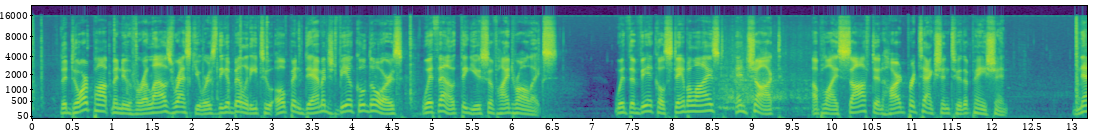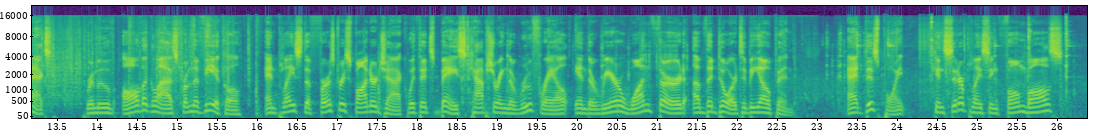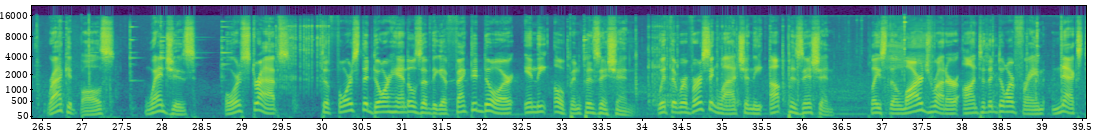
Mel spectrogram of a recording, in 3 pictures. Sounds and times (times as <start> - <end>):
Speech: 0.4 - 6.6, 7.3 - 12.2, 13.0 - 22.8, 23.4 - 39.5.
